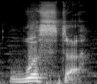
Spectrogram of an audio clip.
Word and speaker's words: Worcester: say John was in Worcester ah and yes for the American viewers wora and for the sord Worcester sh like Lord of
